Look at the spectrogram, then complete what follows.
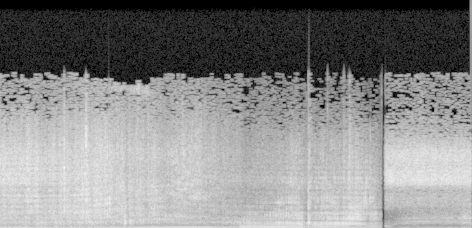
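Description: Rally car engine at speed, its pitch falling as it comes off the throttle, then climbing again as it accelerates. The sound breaks off abruptly for an instant near the end, and the engine then carries on at a steady pitch.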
